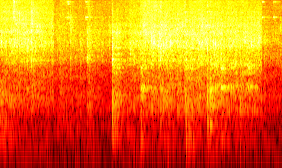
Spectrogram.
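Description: Mustard seeds and crushed garlic sizzle and crackle in hot oil in a pan, a loud continuous frying hiss with sharp pops and stirring scrapes throughout.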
